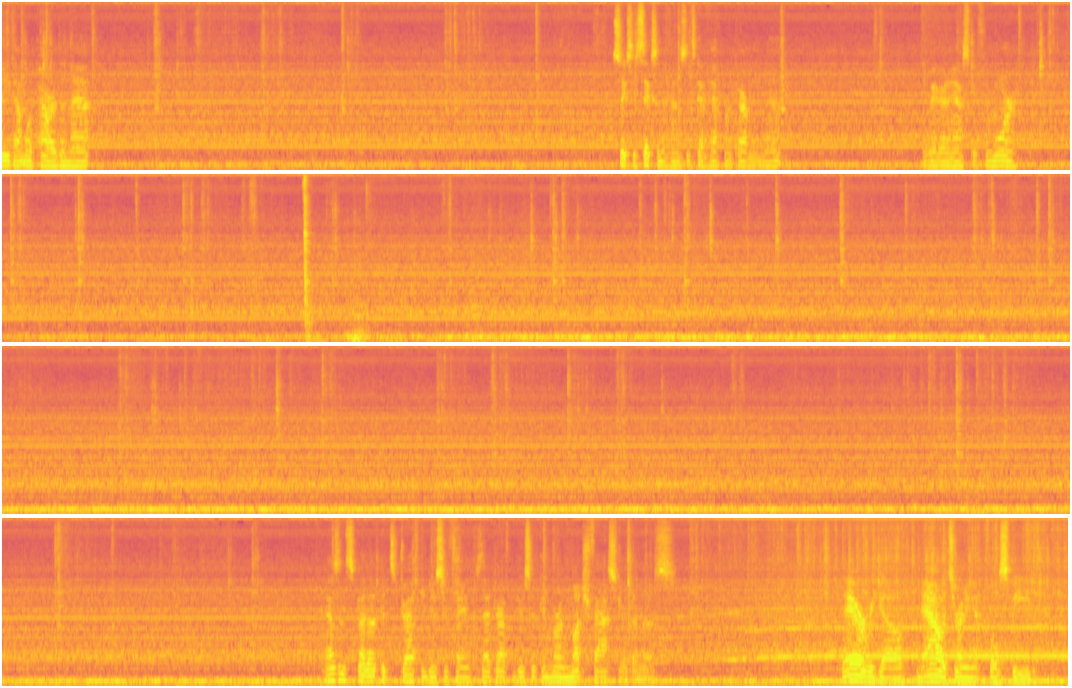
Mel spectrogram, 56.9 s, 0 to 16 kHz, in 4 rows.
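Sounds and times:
furnace fan humming: 0.0s - 56.9s.

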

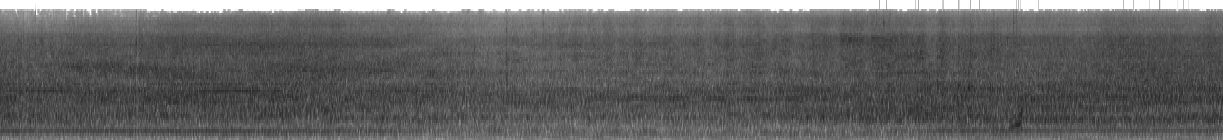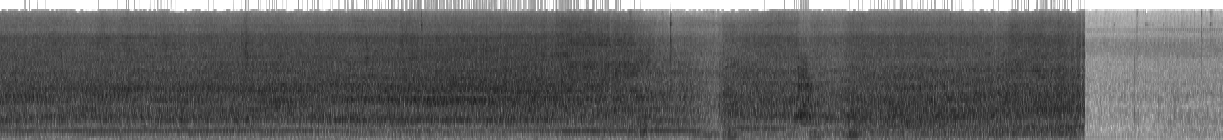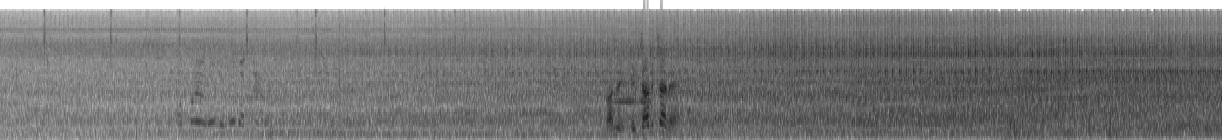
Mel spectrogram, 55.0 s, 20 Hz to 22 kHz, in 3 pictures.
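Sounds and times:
combine harvester engine running: 0.0s - 55.0s.

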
